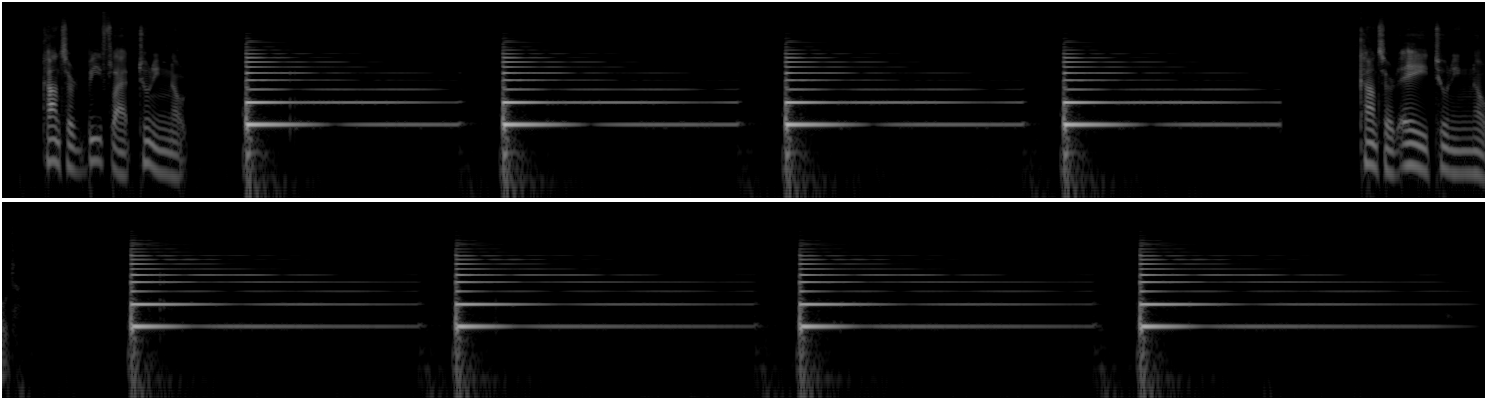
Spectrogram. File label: Tuning Note; James „Jamey“ Aebersold Play-Alongs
